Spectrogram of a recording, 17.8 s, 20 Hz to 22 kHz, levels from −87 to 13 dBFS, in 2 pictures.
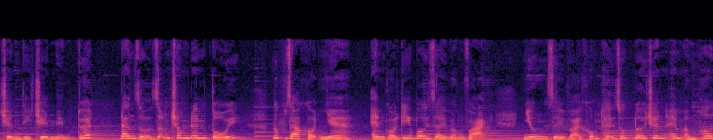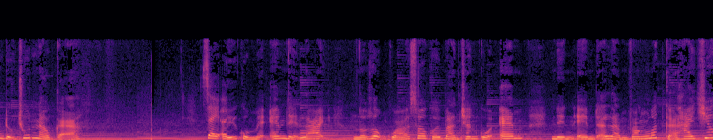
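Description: A section at the wrong speed, 10.63 to 11.75 s, sounds hurried and about five semitones high: 1.34 times fast, likely from a clock mismatch.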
